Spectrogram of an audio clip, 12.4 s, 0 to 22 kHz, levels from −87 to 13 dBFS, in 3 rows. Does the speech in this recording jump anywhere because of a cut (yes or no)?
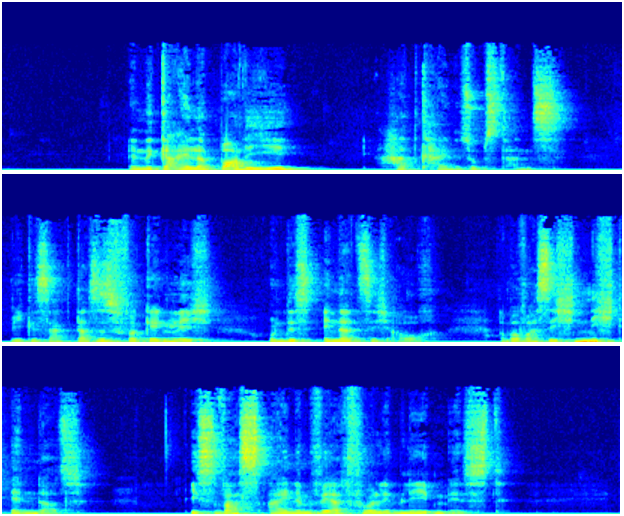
no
